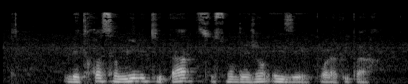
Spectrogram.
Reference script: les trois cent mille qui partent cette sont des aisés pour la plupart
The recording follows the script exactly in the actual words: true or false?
false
